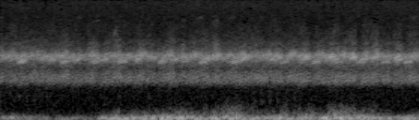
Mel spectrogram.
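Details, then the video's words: Midsummer-night frog chorus: steady overlapping trills hold two pitch bands throughout, while a low rumble grows louder after the first second. "Cool frog sound"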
